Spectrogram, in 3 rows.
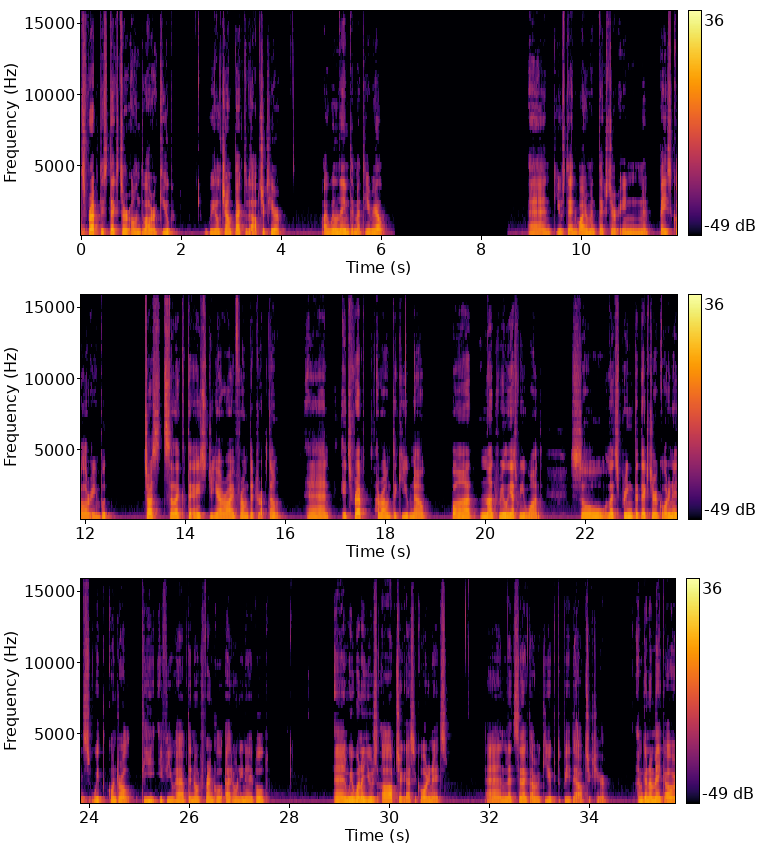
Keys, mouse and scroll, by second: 0.7 click, 2.1 click, 2.9 z, 3.8 click, 6.6 scroll down 1, 7.2 click, 8.2 o, 9.8 click, 14.2 click, 17.5 middle click, 19.2-19.8 scroll up 1, 19.8 middle click, 19.8-20.4 scroll up 2, 20.8 middle click, 22.3 middle click, 22.8-23.6 scroll up 1, 23.6-24.0 scroll down 2, 24.0 shift+middle click, 26.0 click, 27.5 ctrl+t, 28.5 click, 28.8 g, 31.2 click, 32.1 click, 34.9 middle click, 35.0 shift+middle click, 35.0 scroll down 3, 35.1 middle click, 35.5 shift+middle click, 35.5 scroll up 2, 35.5 shift+middle click.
